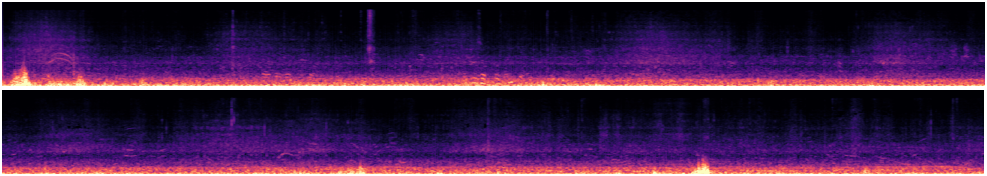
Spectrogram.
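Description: Wind rumbling steadily on a small handheld camera's microphone, a low, constant buffeting.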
